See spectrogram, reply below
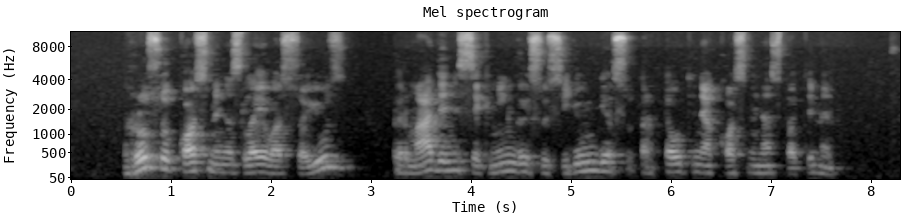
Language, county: Lithuanian, Šiauliai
